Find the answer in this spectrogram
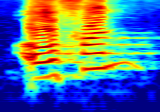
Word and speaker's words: often: ऑफन, many times. OFTEN, ऑफन. इसमें बेटा T silent होता है, हम इसको ऑफन बोलते हैं.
